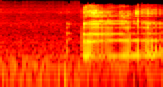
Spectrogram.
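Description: One loud, drawn-out belch lasting about half a second after a quiet start; an ordinary burp.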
